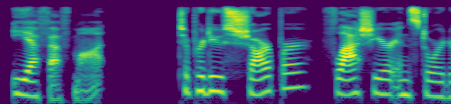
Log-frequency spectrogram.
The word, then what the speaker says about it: FMOT: It recently created a position entitled director of first moment of truth or director of FMOT, pronounced EFF Mott, to produce sharper, flashier instore displays.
